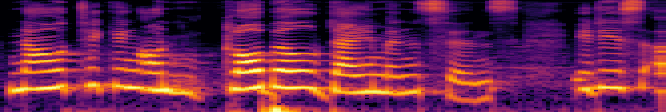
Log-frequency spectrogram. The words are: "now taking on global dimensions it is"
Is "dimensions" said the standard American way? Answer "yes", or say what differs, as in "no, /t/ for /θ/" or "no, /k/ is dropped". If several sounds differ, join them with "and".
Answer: no, /s/ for /ʃ/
